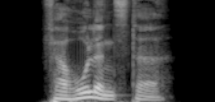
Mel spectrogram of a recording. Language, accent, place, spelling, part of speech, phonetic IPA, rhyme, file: German, Germany, Berlin, verhohlenste, adjective, [fɛɐ̯ˈhoːlənstə], -oːlənstə, De-verhohlenste.ogg
- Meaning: inflection of verhohlen: 1. strong/mixed nominative/accusative feminine singular superlative degree 2. strong nominative/accusative plural superlative degree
